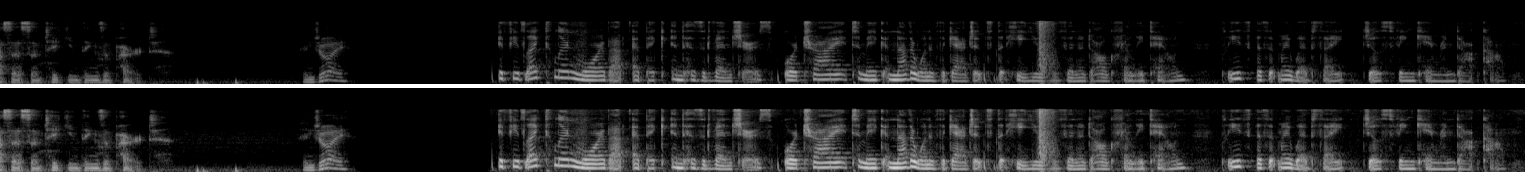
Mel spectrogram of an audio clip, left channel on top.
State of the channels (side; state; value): left; quieter; 9.3 dB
